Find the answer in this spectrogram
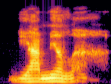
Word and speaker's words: Jamila: gonna name this child yamila and it's actually spelled with the J silent so it's pronounced with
